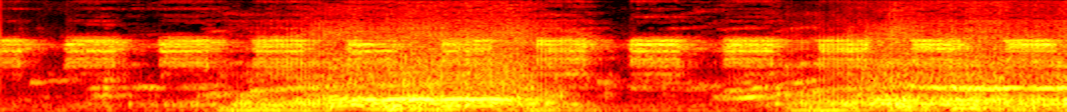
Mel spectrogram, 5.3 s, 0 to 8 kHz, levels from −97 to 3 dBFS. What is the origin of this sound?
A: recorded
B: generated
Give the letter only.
B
